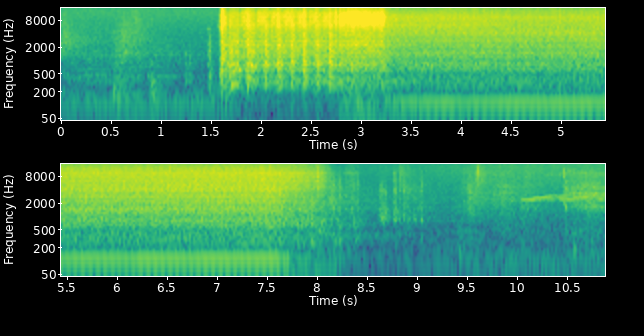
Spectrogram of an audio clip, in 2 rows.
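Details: 2000 Peugeot Partner brought in as a crank-no-start; after the new sensor's wires, found wired wrong from the factory, were swapped, brief starter crank catches and settles into a smooth, steady idle before shutoff: normal start and idle.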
